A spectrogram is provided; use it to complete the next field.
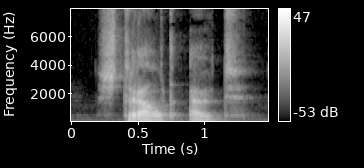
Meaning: inflection of uitstralen: 1. second/third-person singular present indicative 2. plural imperative
- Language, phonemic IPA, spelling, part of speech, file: Dutch, /ˈstralt ˈœyt/, straalt uit, verb, Nl-straalt uit.ogg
